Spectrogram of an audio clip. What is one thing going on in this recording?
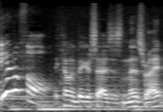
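A young woman laughs brightly.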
